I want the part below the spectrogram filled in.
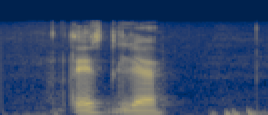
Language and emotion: Russian, neutral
